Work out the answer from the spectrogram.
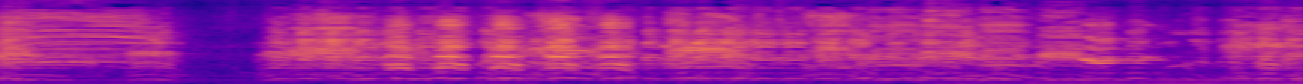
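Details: Toulouse and African geese in a backyard hybrid breeding flock: a brief honk, a short silence, then rapid, choppy honking from several birds.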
